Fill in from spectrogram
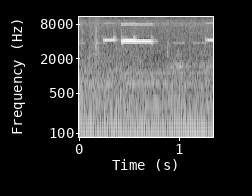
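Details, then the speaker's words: Toyota HiAce-based camper van (about 10 years old) inverter panel: single sharp high-pitched beep over a quiet hum, V indicator flashing at 10 V while lithium battery shows 26%; inverter input low-voltage warning, cause unknown. "Aud un bip. Cred că asta e. Acesta este afișajul panoului de instrumente al invertorului. V-ul de aici clipește la 10V."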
